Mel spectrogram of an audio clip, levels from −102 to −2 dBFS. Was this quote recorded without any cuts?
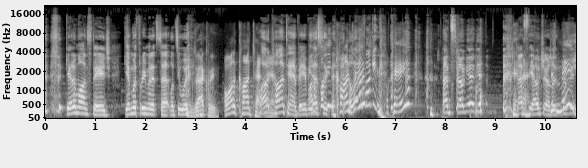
no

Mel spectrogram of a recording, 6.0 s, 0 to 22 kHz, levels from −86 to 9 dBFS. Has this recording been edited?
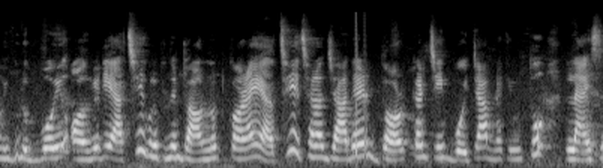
no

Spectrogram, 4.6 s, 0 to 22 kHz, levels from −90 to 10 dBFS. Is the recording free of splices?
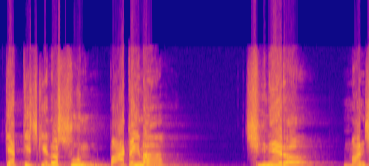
yes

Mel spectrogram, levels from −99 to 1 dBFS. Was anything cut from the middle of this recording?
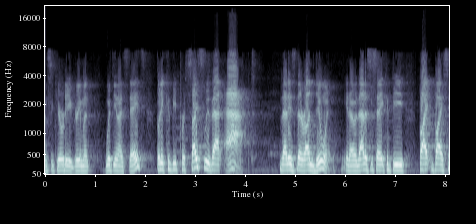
no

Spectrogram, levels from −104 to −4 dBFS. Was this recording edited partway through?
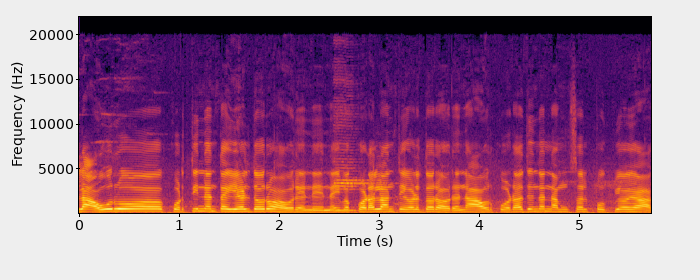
no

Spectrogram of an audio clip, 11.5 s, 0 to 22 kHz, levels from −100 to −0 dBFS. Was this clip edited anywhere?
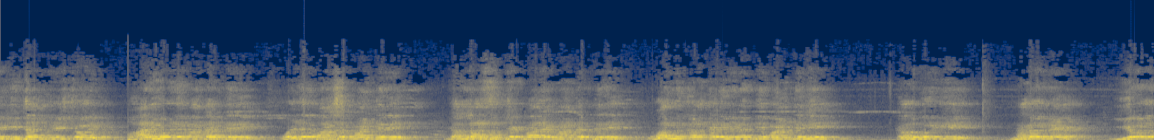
yes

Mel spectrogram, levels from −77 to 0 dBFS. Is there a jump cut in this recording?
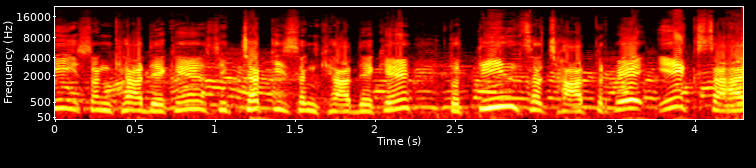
no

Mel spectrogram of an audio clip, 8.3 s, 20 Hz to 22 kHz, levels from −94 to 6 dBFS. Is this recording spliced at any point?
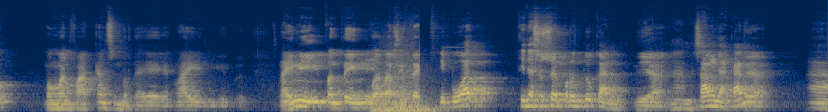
yes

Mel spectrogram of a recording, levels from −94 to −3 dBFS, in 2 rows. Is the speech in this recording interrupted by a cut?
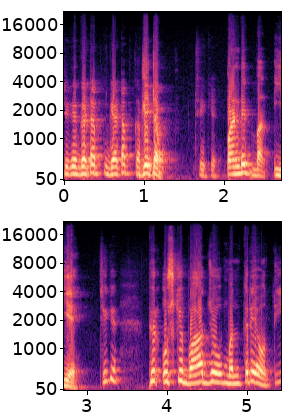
no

